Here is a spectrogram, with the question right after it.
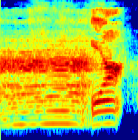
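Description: Ox lowing in one long, loud, steady harmonic moo that rises and swells near the end before cutting off, close and alone with no voices.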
